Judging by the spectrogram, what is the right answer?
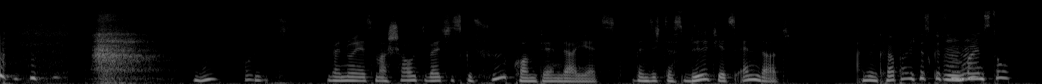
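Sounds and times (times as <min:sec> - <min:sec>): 
deep breath in and out: 0:00.4 - 0:01.8
speech: 0:02.6 - 0:08.0, 0:08.6 - 0:10.2.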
